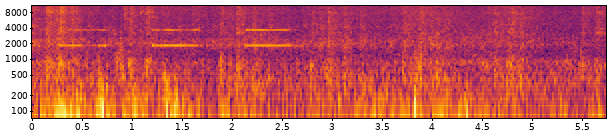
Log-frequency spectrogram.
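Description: NS double-deck electric passenger train running past on the track, a steady low rumble of wheels on rail with scattered clatter. Over the first two and a half seconds a high electronic beeper sounds three times, about once a second.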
